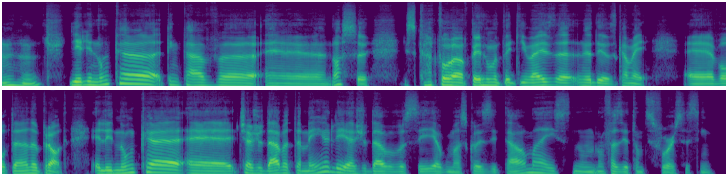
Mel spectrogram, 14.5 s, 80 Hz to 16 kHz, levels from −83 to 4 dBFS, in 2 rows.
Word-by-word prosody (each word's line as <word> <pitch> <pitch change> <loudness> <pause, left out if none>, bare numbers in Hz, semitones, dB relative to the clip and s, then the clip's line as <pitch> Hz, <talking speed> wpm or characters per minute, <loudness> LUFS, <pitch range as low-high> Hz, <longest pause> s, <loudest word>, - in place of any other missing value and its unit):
Uhum, 115 -1 -2 0.3
e 145 - +4
ele 145 +1 +2
nunca 185 +4 +3
tentava, 125 -4 0
eh 100 -3 -2
nossa, 95 - -2 0.3
escapou 135 +1 +1
a 125 -2 +7
pergunta 130 -1 +2
aqui, 125 0 -2
mas, 130 +3 +3
eh, 120 -3 +3
meu 125 0 0
Deus, 110 -5 0
calma 110 -1 -2
aí, 90 - -5 0.3
eh, 95 0 +1
voltando, 115 +5 0
pronto. - - +1 0.2
Ele 125 +1 +1
nunca, 145 +8 -2
eh, 120 -9 +4
te - - -2
ajudava 125 +2 +3
também 120 +3 -4
ou - - 0
ele 170 -10 0
ajudava 110 -2 -1
você 105 +1 -7
em - - +1
algumas 95 -2 -5
coisas 100 -2 -6
e 100 - -11
tal, 105 +6 -2
mas 140 -8 -6
não 105 -3 -7
não 105 +2 -7
fazia 100 -1 -4
tanto 95 -1 -11
esforço, 90 -2 -6
assim? 85 -1 -13
120 Hz, 175 wpm, -22 LUFS, 105-130 Hz, 0.3 s, a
